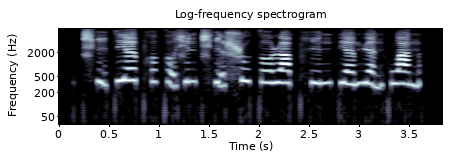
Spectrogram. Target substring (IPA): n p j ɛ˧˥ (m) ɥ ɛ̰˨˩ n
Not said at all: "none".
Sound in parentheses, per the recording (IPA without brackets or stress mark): m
